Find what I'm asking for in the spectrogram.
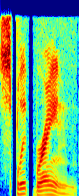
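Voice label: "split-brain", US English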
